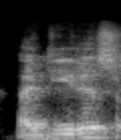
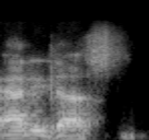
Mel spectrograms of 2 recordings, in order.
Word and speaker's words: Adidas: He has benefited clients including Amazon, the NFL, Adidas or Adidas, depending on how you want to pronounce it, and the Food Network.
